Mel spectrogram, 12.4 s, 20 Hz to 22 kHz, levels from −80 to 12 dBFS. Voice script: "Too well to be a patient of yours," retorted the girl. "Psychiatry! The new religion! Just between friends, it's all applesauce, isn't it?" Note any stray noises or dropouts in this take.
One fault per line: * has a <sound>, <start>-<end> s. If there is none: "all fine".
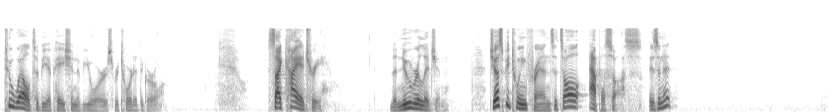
all fine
